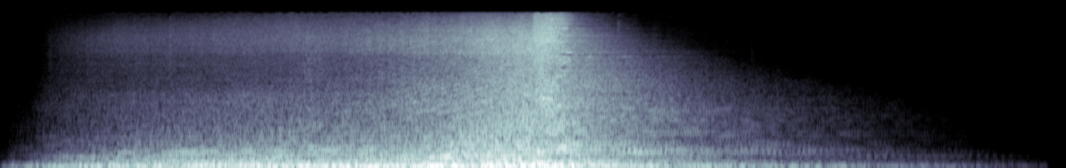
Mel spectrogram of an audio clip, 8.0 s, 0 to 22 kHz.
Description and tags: Orchestra Cluster Hit (120 BPM)
Cinematic Cluster Hit with a small orchestra touch.
Cinematic, Cluster, Effect, FX, Film, Hit, Movie, Sound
